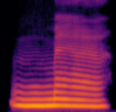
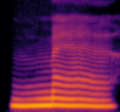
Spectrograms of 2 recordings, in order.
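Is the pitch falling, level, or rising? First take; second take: falling; falling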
